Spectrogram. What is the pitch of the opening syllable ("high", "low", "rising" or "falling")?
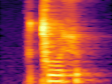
high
